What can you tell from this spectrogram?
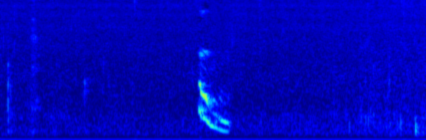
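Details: A small Corgi puppy gives a single brief, high yelp that slides quickly downward in a quiet room.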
